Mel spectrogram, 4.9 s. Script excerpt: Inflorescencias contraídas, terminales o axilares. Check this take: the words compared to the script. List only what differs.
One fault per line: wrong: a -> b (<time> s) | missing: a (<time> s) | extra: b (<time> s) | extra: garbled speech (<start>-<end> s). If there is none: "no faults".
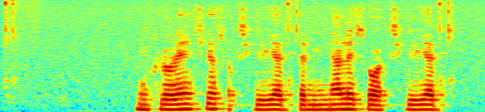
wrong: contraídas -> axilares (2.2 s)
